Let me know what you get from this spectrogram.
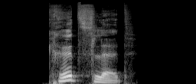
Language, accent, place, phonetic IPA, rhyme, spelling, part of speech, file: German, Germany, Berlin, [ˈkʁɪt͡slət], -ɪt͡slət, kritzlet, verb, De-kritzlet.ogg
- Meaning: second-person plural subjunctive I of kritzeln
